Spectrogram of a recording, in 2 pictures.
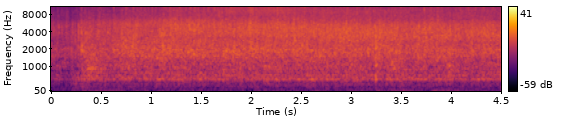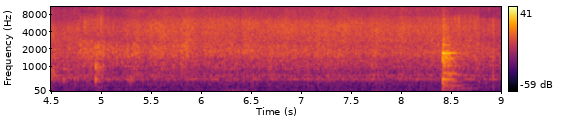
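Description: Beef coated in cornstarch stir-fries in a hot pan with a continuous sizzle and occasional scraping and clatter as it is tossed, ending with a sharp knock near the finish.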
